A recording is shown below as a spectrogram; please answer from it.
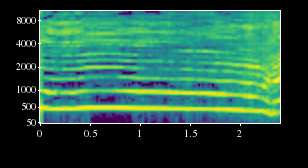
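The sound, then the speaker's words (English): A dog howls in separation distress: one long, loud, sustained howl at a steady, rich pitch that wavers and drops near the end. “this is called distress vocalizations, they call it. The separation distress vocalizations. All mammals do it. Dogs.”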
